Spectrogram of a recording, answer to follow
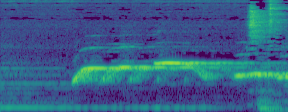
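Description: A man lip-whistling a Hindi film song melody into a microphone over a karaoke backing track with a held bass note. About half a second in, the whistled note slides up and holds, steps higher, then drops to a lower note near the end.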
